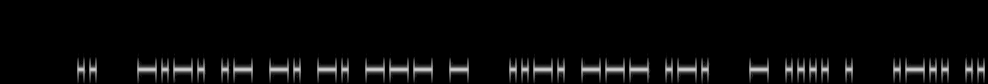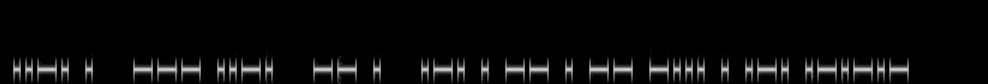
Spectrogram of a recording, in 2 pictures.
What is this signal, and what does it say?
Morse code, heard as a keyed tone, about 20 wpm, 700 Hz. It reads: I CANNOT FOR THE LIFE OF ME REMEMBER.
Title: Sentences with 8-Word Phrases - 20wpm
